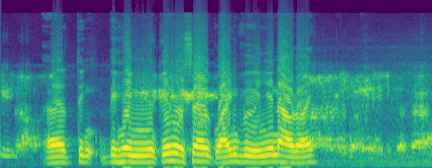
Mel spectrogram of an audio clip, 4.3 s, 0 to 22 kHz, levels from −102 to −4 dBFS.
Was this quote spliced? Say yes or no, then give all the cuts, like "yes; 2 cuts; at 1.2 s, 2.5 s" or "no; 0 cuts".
no; 0 cuts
